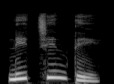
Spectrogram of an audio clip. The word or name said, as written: ನಿಚ್ಚಿಂತೆ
